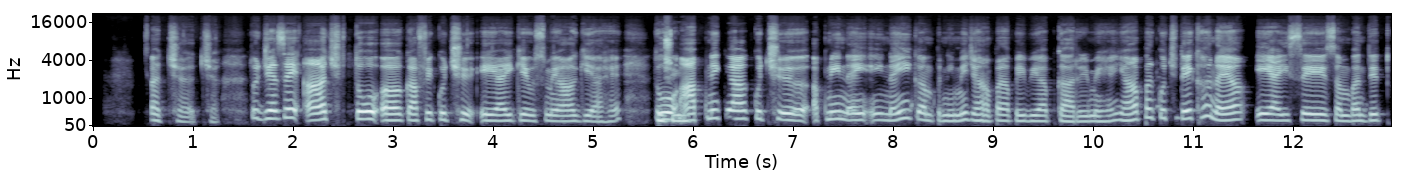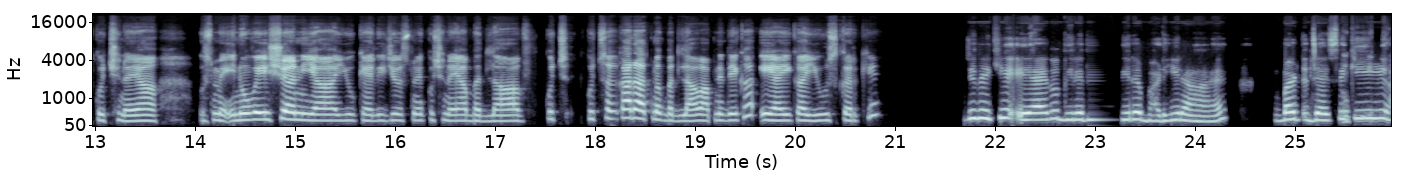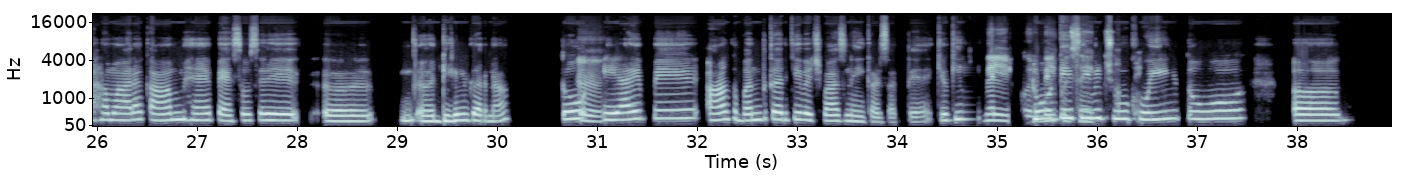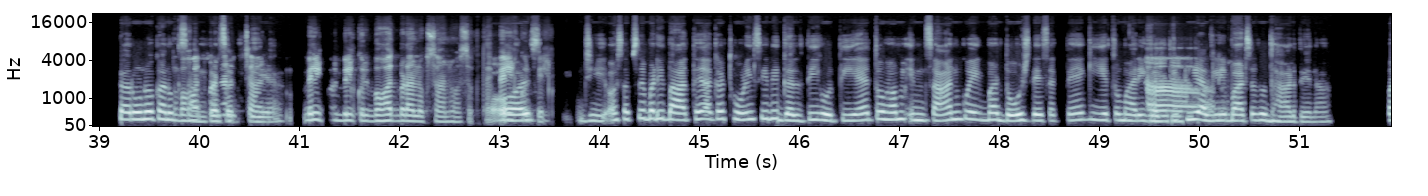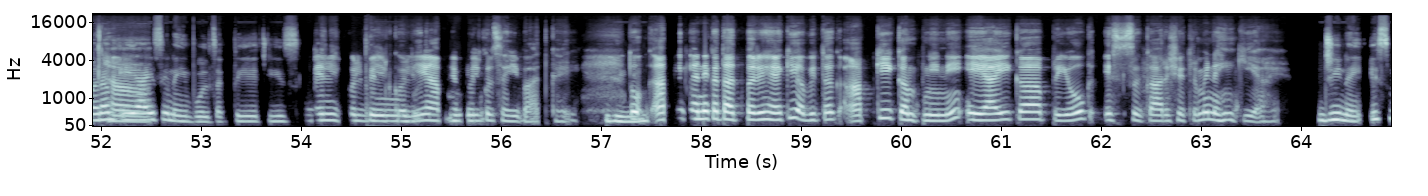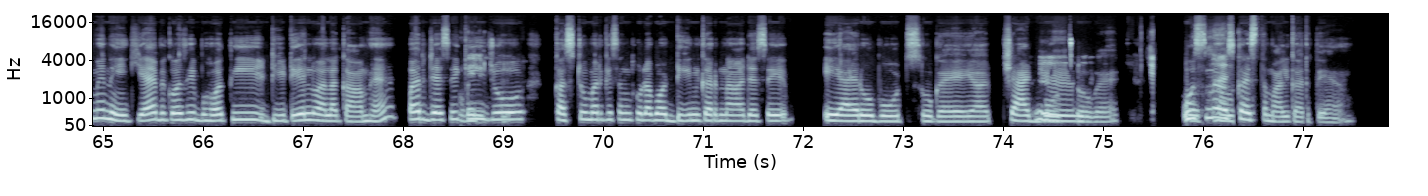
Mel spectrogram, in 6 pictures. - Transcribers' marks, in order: in English: "इनोवेशन"; in English: "यूज़"; in English: "बट"; in English: "डील"; tapping; other background noise; in English: "बिकॉज़"; in English: "डीटेल"; in English: "कस्टमर"; in English: "डील"; other noise
- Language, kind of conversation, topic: Hindi, podcast, आपने अपना करियर कैसे चुना?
